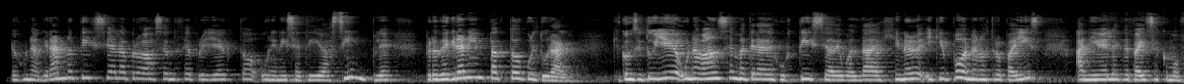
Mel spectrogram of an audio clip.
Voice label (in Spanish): cuña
